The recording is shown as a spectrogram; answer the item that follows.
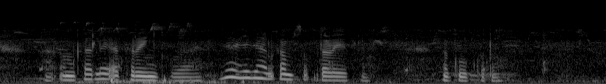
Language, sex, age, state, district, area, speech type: Santali, female, 30-45, Jharkhand, Seraikela Kharsawan, rural, spontaneous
